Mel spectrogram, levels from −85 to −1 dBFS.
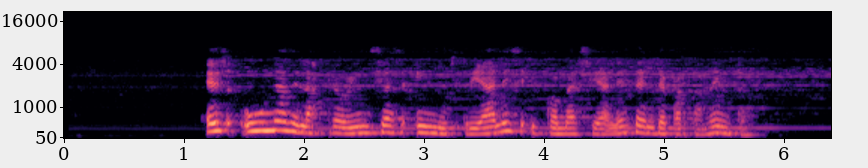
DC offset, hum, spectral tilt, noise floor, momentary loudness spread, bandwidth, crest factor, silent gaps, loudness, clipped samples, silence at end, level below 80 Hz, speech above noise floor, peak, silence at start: under 0.1%; none; -7 dB/octave; -70 dBFS; 10 LU; 7 kHz; 18 dB; none; -27 LUFS; under 0.1%; 0.5 s; -78 dBFS; 44 dB; -10 dBFS; 1.2 s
